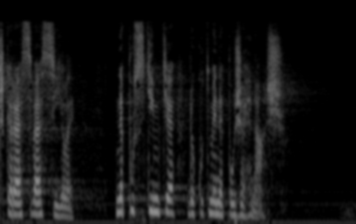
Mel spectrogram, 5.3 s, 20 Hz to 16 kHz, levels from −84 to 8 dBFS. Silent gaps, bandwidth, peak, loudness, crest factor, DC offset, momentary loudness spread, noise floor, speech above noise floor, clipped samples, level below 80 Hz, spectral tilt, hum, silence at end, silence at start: none; 11.5 kHz; -18 dBFS; -39 LUFS; 22 dB; under 0.1%; 12 LU; -70 dBFS; 31 dB; under 0.1%; -70 dBFS; -2.5 dB/octave; none; 1 s; 0 s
